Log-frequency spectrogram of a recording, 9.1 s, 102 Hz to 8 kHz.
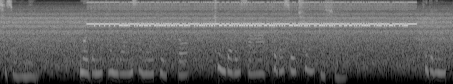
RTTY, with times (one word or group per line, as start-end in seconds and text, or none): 2.7-3.2 QHLVN
3.3-4.0 CA53Q
4.1-4.8 2OMHQ
4.9-5.4 WZCXO
5.5-6.4 1TE6X
6.5-7.3 6XBO7
7.4-8.2 UX5KL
